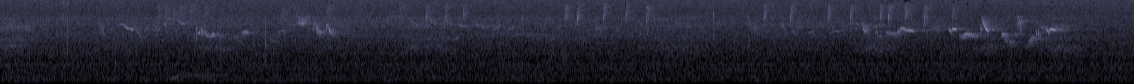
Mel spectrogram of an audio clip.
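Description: Faint birdsong: short chirping phrases from small birds about two seconds in and again near the end, with faint high ticks in between, over quiet outdoor background noise.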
